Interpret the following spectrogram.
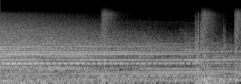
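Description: Instrumental noise rock: a loud, sustained distorted electric guitar chord holds steady, with a sharp hit about a second in.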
